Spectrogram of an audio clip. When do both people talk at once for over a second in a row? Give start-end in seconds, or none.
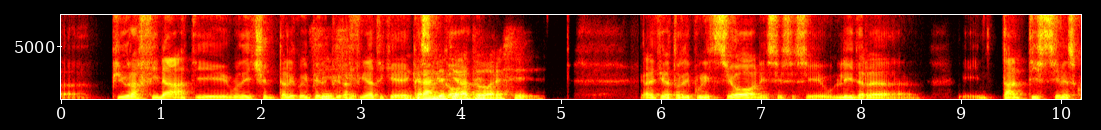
2.4-4.4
